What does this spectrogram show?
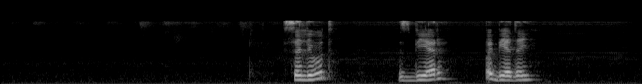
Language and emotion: Russian, positive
